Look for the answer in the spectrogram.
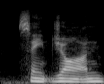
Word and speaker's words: St. John: Now, it's spelled St. John, but I understand that the British pronunciation is St. John.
